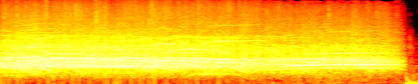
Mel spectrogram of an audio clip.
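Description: A crowd cheering and screaming excitedly, with high shrieks and whoops rising above the din.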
